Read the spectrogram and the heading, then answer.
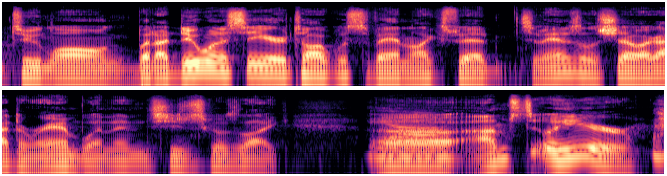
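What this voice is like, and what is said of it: Raspy, strained voice. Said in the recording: “My voice is not going to hold up as long as I thought it would ... It's getting raspier by the second”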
